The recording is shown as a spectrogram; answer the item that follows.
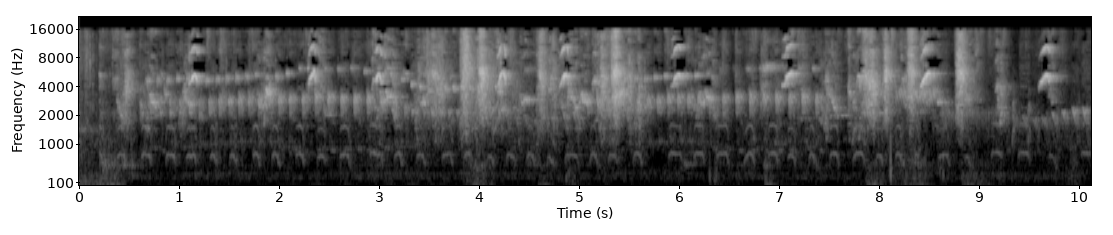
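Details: Female Kakariki parrot, a pet, showing courtship behaviour toward her owner; continuous high-pitched chattering chirps with rapid steady ticking pulses and scattered sharp clicks throughout.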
